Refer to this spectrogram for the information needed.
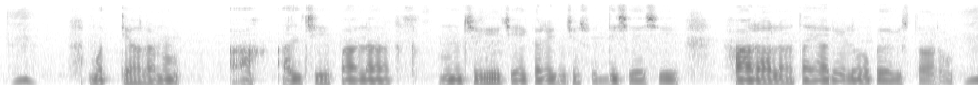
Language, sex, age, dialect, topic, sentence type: Telugu, male, 18-24, Central/Coastal, agriculture, statement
